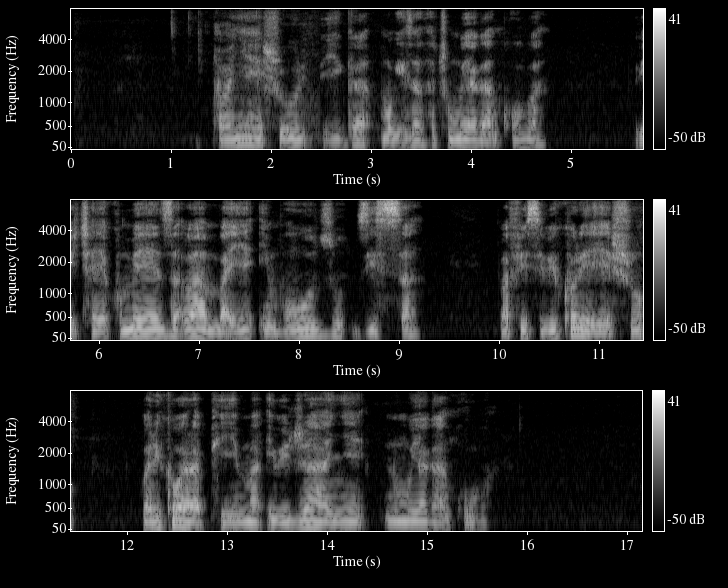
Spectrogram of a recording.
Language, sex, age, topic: Rundi, male, 50+, education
